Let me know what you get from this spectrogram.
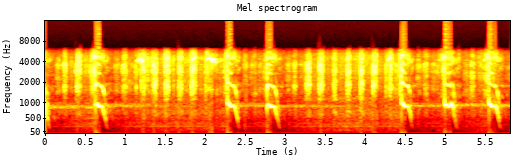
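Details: Barking at a squirrel, the dog Champ lets out roughly eight piercing yelps with falling pitch, irregularly spaced, some doubled, while a steady high tone and quick ticking chatter run underneath.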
